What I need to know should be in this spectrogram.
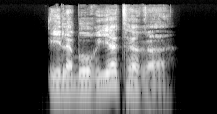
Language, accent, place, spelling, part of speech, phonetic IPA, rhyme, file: German, Germany, Berlin, elaboriertere, adjective, [elaboˈʁiːɐ̯təʁə], -iːɐ̯təʁə, De-elaboriertere.ogg
- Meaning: inflection of elaboriert: 1. strong/mixed nominative/accusative feminine singular comparative degree 2. strong nominative/accusative plural comparative degree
